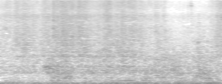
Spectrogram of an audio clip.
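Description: Faint steady background hiss with a low hum underneath, and no distinct handling sounds.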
